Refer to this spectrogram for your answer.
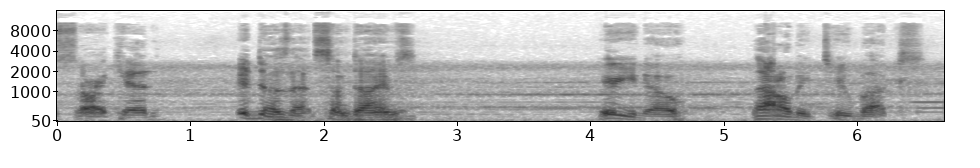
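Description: A man's put-on character voice at a fairly slow pace, with long, frequent pauses over clear background noise. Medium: read story. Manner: gruff, offhand, amused.

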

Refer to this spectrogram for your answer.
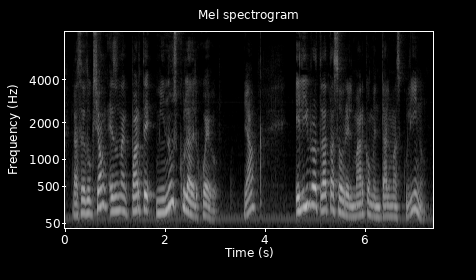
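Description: A moderate pace with very wide pitch swings. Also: man. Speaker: live-stream host and dating coach; live-stream host, dating coach. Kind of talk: casual live stream answering chat questions. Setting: online live stream. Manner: animated. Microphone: phone near.

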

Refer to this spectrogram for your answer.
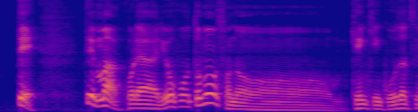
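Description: A man's voice, marked by vocal fry, swings very widely in pitch. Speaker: radio host and rock festival organizer. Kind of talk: casual solo radio talk. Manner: animated.

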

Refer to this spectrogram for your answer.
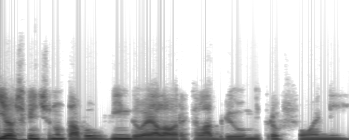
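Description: A man with a fairly low pitch talks at a very fast pace in a monotone, flat intonation. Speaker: academic coordinator. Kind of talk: event moderation. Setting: video call.

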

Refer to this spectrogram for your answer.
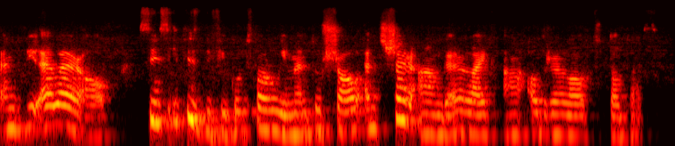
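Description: Lively intonation marks this woman's speech. She keeps a moderate pace. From Poland. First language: Polish. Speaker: group analyst psychotherapist. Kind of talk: lecture. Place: home room. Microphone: webcam.

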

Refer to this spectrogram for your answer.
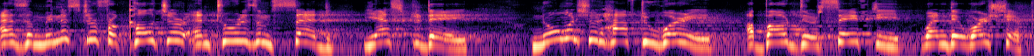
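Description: A woman speaks at a moderate pace in a high voice with lively intonation. Audible room echo surrounds her. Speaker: member of provincial legislature. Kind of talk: parliamentary speech. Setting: legislature chamber. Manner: formal; measured. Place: hall. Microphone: podium.

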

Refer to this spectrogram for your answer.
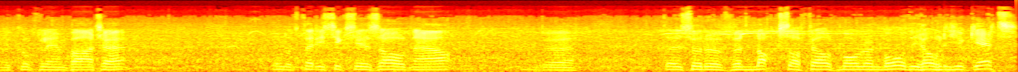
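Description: Over noticeable background noise, a man with a fairly high pitch speaks at a fairly slow pace. His intonation is monotone and flat, broken by long, frequent pauses. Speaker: play-by-play commentator. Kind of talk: live football commentary, play-by-play over the action with occasional banter. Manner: conversational, with hesitations and fillers.

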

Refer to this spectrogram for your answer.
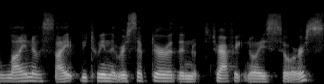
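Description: Over a quiet background, the woman's speech moves at a fairly quick pace. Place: meeting room. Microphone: podium.

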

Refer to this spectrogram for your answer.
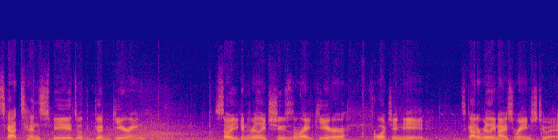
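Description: At a moderate pace, a man speaks with lively intonation, the sound dry with no echo over light background noise. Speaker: bike reviewer. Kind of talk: ride-along product review. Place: bicycle. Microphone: phone near.

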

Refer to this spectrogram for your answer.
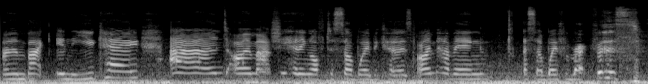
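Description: Over noticeable background noise, a woman's voice comes through dry, with no echo. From Poland, raised in England. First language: Polish. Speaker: vlogger. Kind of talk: casual vlog talk to camera. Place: car. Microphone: phone near.

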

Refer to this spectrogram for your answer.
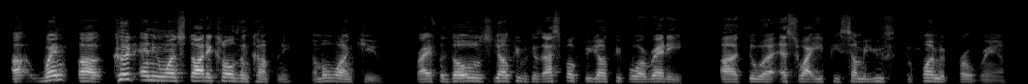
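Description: A man speaks at a fairly high pitch and moderate pace with ordinary pitch variation. His loudness swings widely over a quiet background. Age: 50s. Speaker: podcast co-host and educator; podcast host. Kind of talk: interview. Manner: halting. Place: office. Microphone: studio mic.

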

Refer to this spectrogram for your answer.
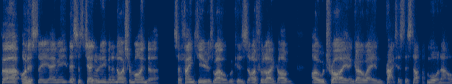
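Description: A man in an English accent, medium pitch and fairly even intonation at a moderate pace. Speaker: punk band musician and lyricist. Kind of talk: casual interview.

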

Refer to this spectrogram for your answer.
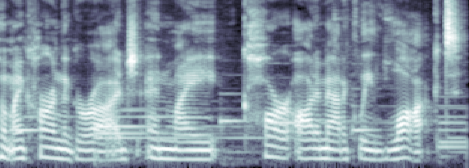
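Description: Over clear background music, a woman speaks with a very deep, low pitch and fairly even intonation. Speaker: club member. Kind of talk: interview answer. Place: garage.

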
